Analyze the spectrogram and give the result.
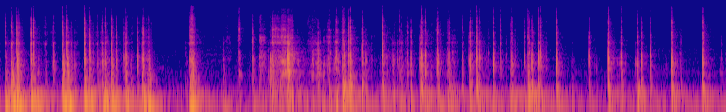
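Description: Fingertips of both hands tap rapidly on the top of a hollow, medium white paperboard box lying on a wooden table. The taps are quick, dull, low thumps with almost no ring, coming in uneven bursts and flurries throughout.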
